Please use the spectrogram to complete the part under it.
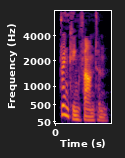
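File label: "drinking fountain", British English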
